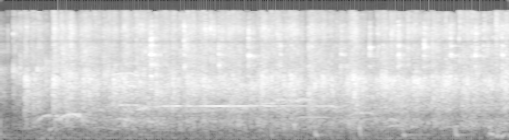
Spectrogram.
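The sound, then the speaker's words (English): A crowd at a concert applauds steadily as the singers and band are introduced, a dense wash of many hands clapping at an even level throughout, with faint voices and a brief whistle-like tone mixed in. “Ja, give them a big applause.”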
